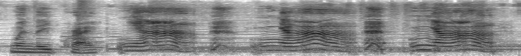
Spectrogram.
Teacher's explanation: But when we pronounce N, some of the air, or some of the pronunciation forces the air a little bit more through the nose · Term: nasal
